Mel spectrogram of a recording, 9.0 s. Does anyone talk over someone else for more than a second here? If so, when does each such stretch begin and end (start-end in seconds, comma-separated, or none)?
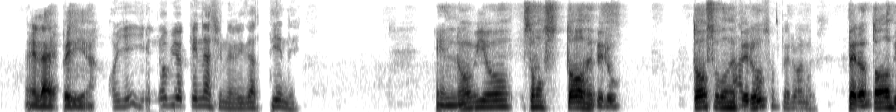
none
